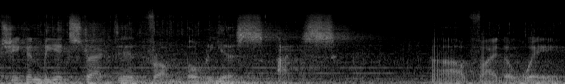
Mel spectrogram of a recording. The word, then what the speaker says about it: Boreas: In earlier days, Oh, everyone pronounces that name differently. I always thought it was Boreas myself.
